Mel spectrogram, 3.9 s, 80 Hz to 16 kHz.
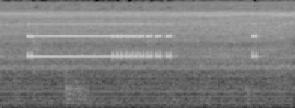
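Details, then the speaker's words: Walk-in cooler with the system pressure lowered to 10 psi: electronic detector jumps to a steady high shrill tone, then chirps in quick bursts as the probe moves; refrigerant leak found on the evaporator coil, not where first suspected. "sounds like it's right in that area so you got right there finally found it had to take it down to 10 pounds of pressure to get it but it must have been bouncing the noise off of here"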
